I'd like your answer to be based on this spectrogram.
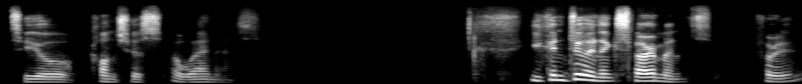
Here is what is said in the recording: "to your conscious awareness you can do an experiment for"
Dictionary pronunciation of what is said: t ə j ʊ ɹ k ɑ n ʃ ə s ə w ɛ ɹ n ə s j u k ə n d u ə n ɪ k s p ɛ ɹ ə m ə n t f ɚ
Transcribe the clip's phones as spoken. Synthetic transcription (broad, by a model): t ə j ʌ ɹ k ɑ n ʃ ə s ə w ɛ ɹ n ə s j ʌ k ə n d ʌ ə n ɪ k s p ɛ ɹ ə m ə n t f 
